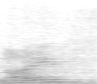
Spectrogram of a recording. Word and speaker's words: knife: no do we still pronounce the k in knife no does anybody spell knife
